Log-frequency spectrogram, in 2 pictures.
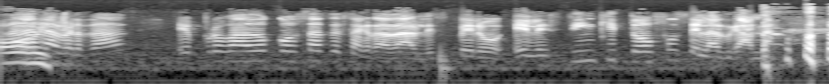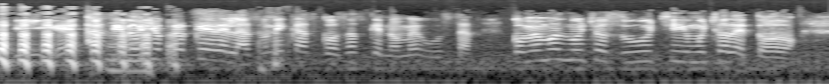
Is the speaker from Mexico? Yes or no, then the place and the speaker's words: yes; Mexico; now in El Paso, United States; cuando nos fuimos de México a El Paso, que es frontera con México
